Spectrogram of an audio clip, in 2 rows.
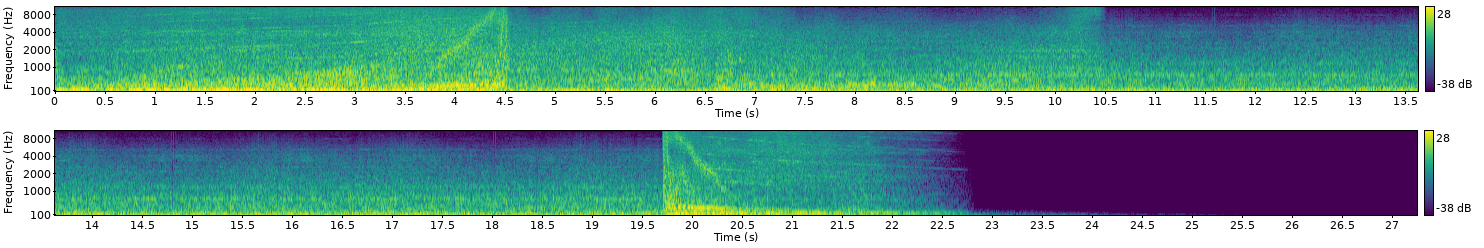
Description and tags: Hyperdrive Sound Effect 2
Another hyperdrive/warpdrive-esque sound effect. Actually, this is my original hyperdrive sound effect, with a bunch of other sounds overlapped on top, with a completely different running loop, which begins being loopable about 11 seconds in. Mostly made in Audacity, with some machinery noises recorded from around my house, and of course the first hyperdrive sound. Have fun!
warp, space, spaceship, sci-fi, hyperdrive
